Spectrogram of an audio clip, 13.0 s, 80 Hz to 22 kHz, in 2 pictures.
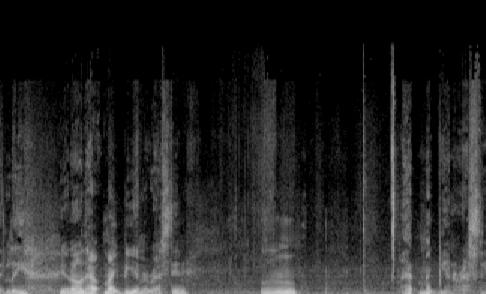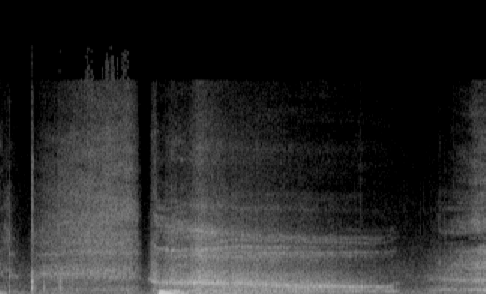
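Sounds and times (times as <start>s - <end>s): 
speech: 0.0s - 2.7s, 3.5s - 4.1s, 5.4s - 6.7s, 8.6s - 9.2s
long yawn with voiced groan and breathy exhale: 8.5s - 11.8s, 12.4s - 12.9s.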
